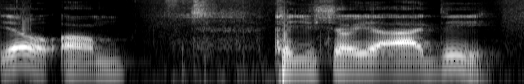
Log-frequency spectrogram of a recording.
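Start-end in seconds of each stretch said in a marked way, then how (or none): none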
